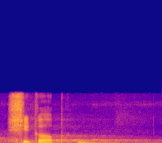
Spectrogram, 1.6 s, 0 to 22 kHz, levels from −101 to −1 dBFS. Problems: background sounds at intervals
